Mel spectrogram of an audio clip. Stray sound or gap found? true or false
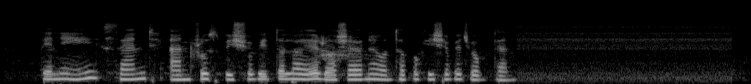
false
